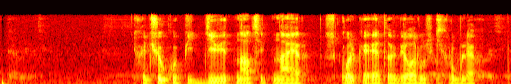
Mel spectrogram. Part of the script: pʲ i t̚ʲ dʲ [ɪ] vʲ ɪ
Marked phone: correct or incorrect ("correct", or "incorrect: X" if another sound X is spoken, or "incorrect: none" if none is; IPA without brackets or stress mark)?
correct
